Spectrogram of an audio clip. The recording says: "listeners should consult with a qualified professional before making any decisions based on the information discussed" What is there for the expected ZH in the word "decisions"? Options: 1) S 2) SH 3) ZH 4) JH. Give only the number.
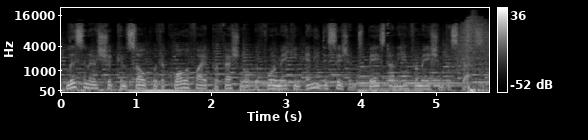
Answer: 3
